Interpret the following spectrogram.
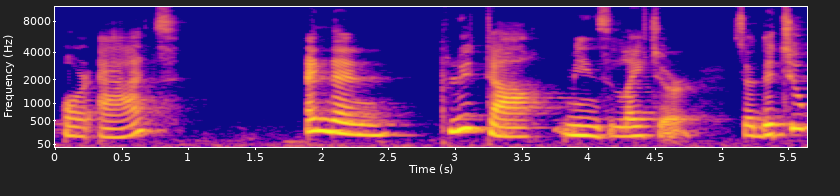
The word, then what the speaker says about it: tard: And then the third one, D is silent. Tard, tard.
